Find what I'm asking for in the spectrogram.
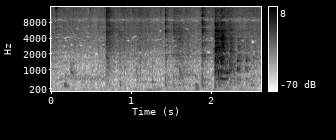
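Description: A spoon stirs a spiced fish head with Gobindobhog rice in a pan, making a few quick scraping strokes over a light sizzle in a short burst.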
